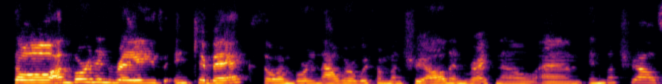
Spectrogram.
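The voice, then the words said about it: French Quebecois accent. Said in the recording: “that's the French accent you are hearing right now.”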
